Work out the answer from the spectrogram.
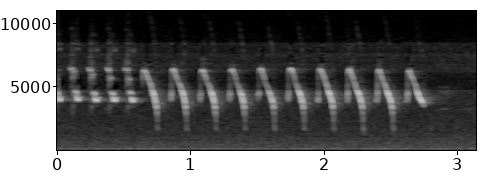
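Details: Canary-style song from a white-headed munia in full voice: a few quick high chips lead into about nine loud whistles that each swoop sharply downward, evenly spaced roughly three per second.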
